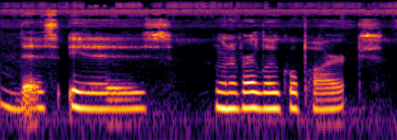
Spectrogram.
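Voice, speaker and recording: A woman is speaking. She has a Southern US accent. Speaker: sketch artist. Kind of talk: casual talk to camera.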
